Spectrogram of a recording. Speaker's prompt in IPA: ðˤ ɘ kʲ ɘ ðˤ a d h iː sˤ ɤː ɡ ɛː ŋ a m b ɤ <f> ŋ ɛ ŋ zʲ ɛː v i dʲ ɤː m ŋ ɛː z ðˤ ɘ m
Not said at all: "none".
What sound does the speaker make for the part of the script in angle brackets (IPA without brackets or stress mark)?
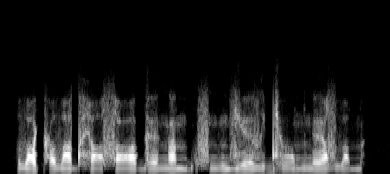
f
